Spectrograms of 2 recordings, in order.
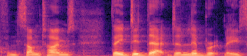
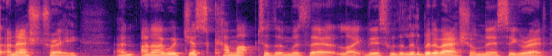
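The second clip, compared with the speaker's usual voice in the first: ordinary delivery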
